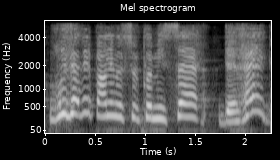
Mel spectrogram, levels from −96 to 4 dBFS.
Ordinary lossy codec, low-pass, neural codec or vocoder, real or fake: none; 5.4 kHz; codec, 24 kHz, 1 kbps, SNAC; fake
